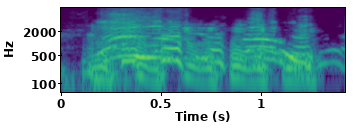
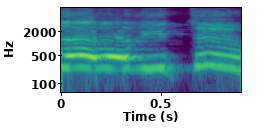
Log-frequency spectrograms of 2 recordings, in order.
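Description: First: High, tearful mock blubber on the line; mock weeping. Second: A louder, lightly voiced Rocky reply. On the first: Host recalls crying at Rocky, high mock tearful. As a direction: quote it like a grown man caught crying, higher. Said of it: "I was weeping". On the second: Retelling the end of Rocky, louder hint of Rocky. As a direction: toss off a hint of Rocky Balboa. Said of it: "And Rocky says".

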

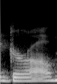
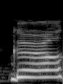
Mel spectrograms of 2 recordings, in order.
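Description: First: Said in the usual way. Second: Put-on high New York toddler calling out Girl; much higher New York accent on Girl; New York kid. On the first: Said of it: "I'd just say". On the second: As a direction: call Girl in a little New York child's voice. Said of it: "'Cause I had such a New York accent".

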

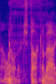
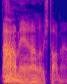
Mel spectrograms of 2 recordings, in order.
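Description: First: Faster and softer, brushing it off; hushed mock denial. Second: Mock innocent denial. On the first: Repeating the denial to Cookie, quick and hushed. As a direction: repeat the denial quickly under your breath. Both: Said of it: "And I'm like".

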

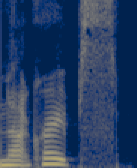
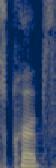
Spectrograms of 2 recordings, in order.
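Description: First: Crepes said as "krayps"; long-vowel pronunciation. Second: Crepes said as "kreps"; short-vowel pronunciation. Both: Shown as a demonstration. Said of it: "it was crepes and not crepes".

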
